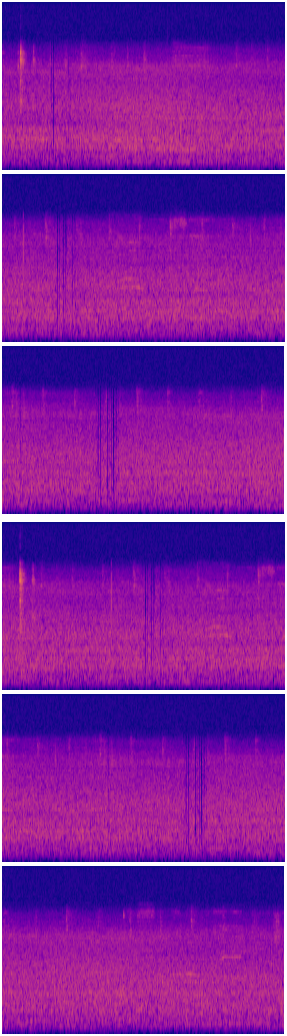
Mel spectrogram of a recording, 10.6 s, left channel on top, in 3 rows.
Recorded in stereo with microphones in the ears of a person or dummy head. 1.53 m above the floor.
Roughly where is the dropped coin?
Right.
